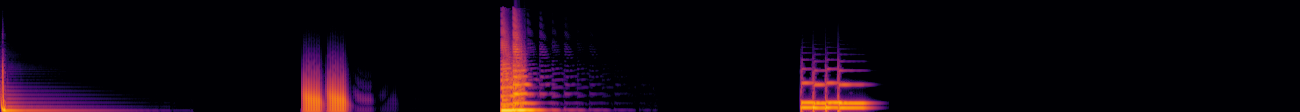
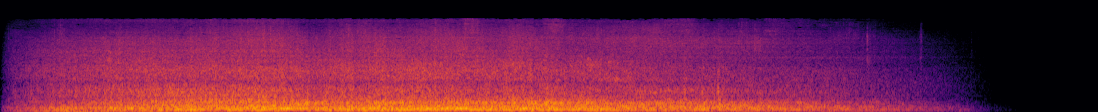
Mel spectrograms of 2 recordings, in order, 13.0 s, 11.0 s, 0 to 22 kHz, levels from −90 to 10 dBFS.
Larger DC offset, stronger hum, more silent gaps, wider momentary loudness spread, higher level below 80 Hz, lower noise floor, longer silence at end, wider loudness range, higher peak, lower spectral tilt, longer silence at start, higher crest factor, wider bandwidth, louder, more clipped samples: neither; neither; first, 1.93-3.00 s, 4.23-4.32 s, 4.44-5.00 s, 6.58-7.99 s vs none; about the same, 17 LU vs 15 LU; first, -22 dBFS vs -32 dBFS; about the same, -70 dBFS vs -72 dBFS; first, 4.3 s vs 1.9 s; about the same, 10 LU vs 12 LU; first, 0 dBFS vs -4 dBFS; about the same, -7.5 dB/octave vs -7 dB/octave; about the same, 0 s vs 0.1 s; about the same, 18 dB vs 14 dB; first, 13 kHz vs 11 kHz; first, -13 LUFS vs -16 LUFS; neither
